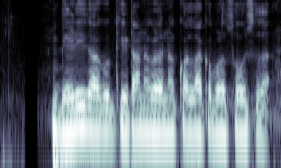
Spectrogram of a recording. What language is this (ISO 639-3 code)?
kan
